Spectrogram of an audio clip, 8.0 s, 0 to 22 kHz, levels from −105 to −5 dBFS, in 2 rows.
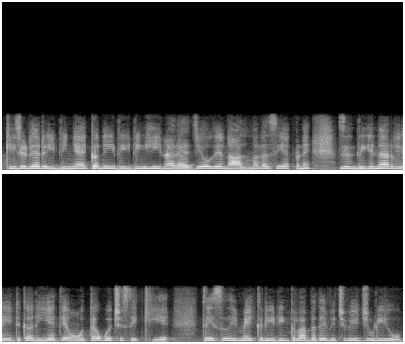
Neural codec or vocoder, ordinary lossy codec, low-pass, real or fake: codec, 16 kHz, 0.8 kbps, ZipCodec; none; 7.2 kHz; fake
